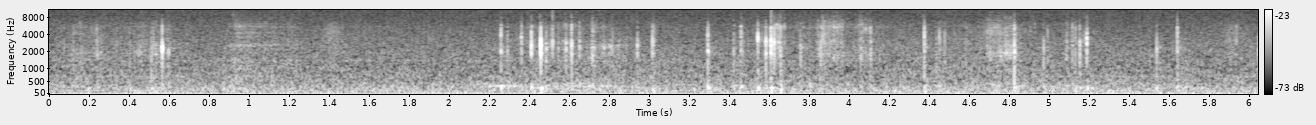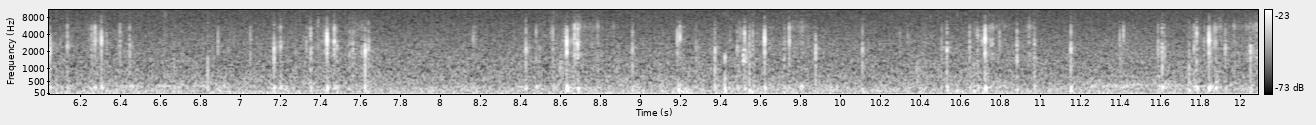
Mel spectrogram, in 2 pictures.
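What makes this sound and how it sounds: Long acrylic nails and fingertips tap and rub a flat sheet of shiny holographic mermaid-scale-printed fabric. The result is a quiet, steady bed of soft rubbing and scratching, dotted with many short, bright, crisp clicks and taps that die away almost instantly.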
